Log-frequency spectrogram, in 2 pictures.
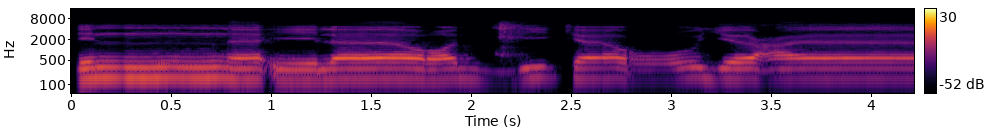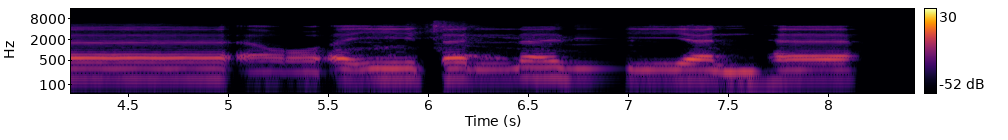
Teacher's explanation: kalau dia dilanjutkan ke ayat selanjutnya 9, panjangkan karena masuknya adalah mad munfasil jaiz atau mad jaiz munfasil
